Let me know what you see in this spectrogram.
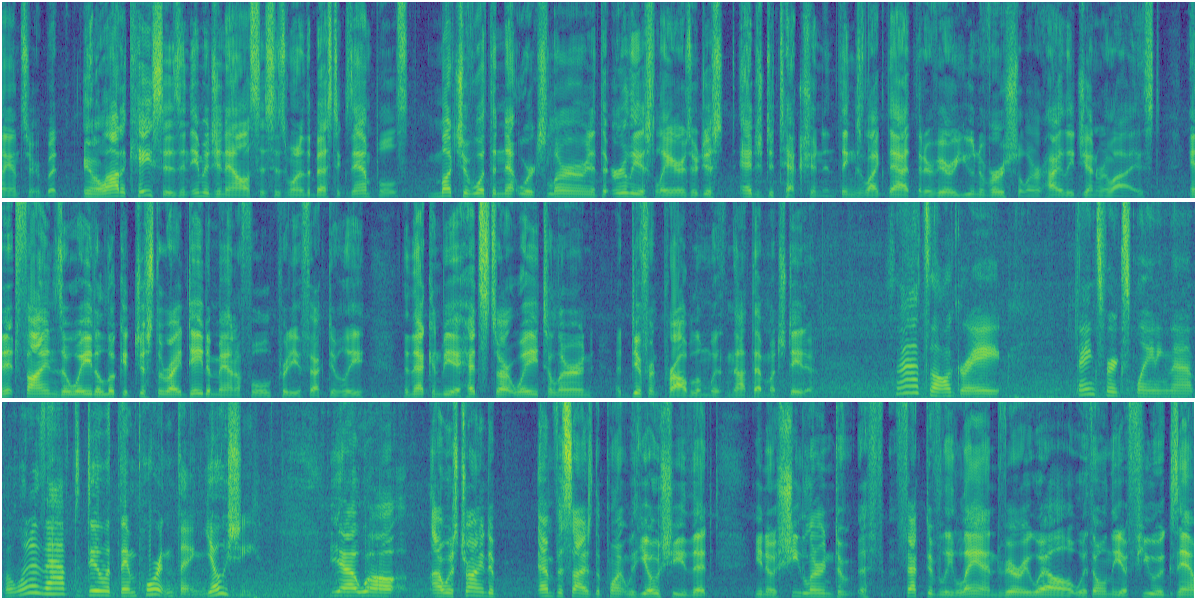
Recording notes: On a long car ride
